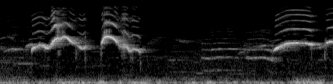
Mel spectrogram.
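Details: Pet caique making cute sounds: clear whistled notes, rising then falling, with bright harmonics, two quick upswept whistles followed by a softer low note and a final sustained whistle rising at the end.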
